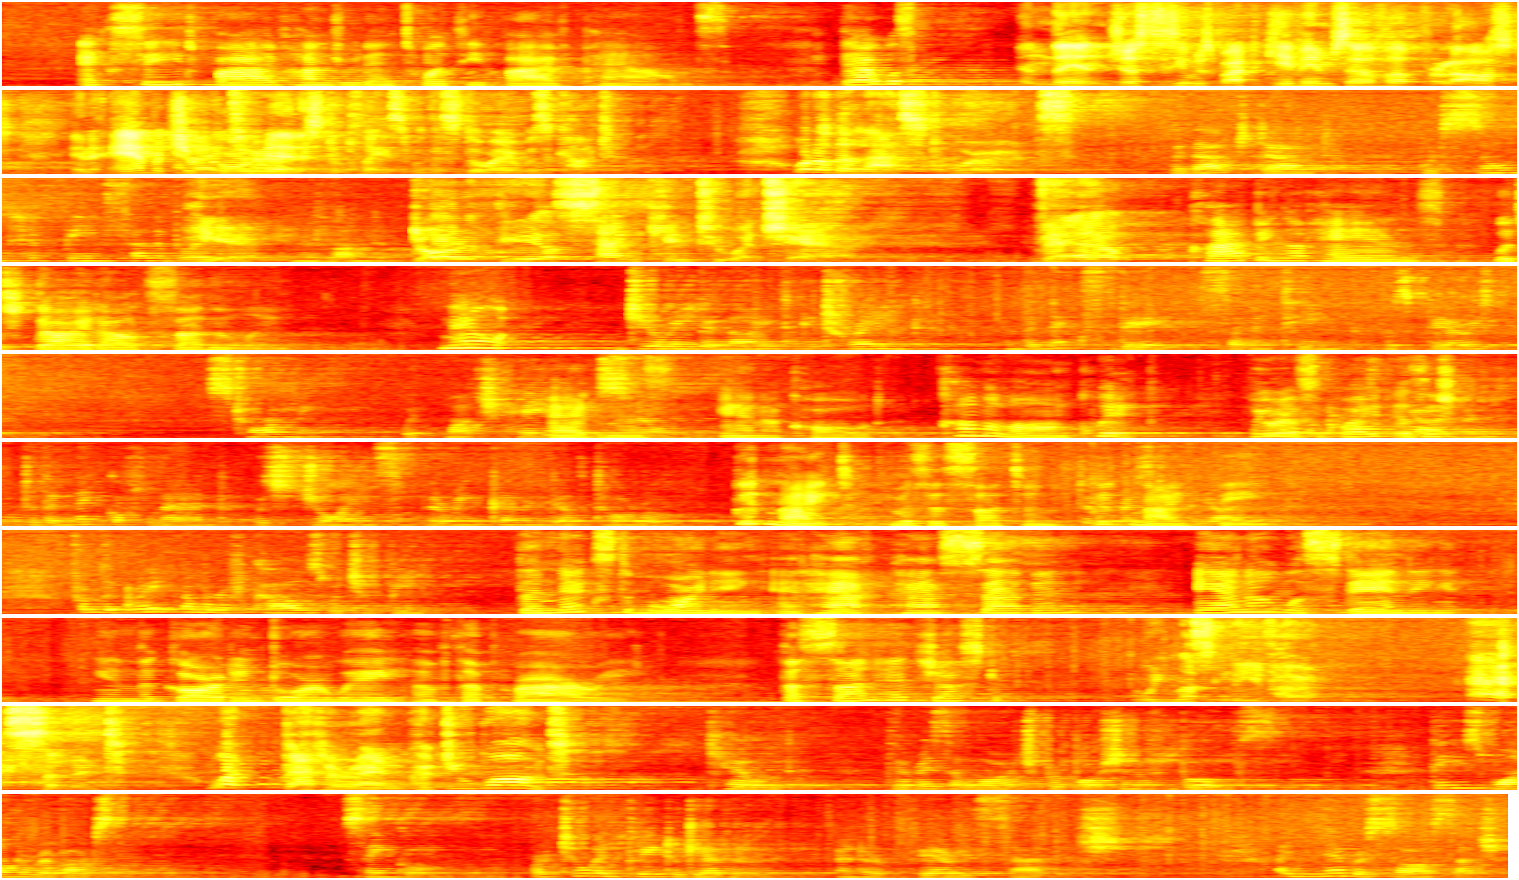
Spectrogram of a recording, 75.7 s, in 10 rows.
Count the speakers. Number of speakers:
4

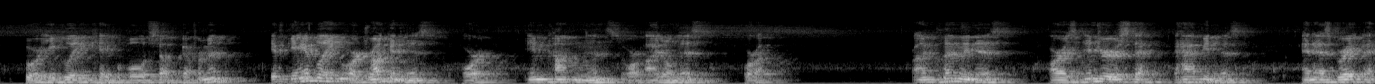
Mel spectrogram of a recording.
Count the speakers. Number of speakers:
1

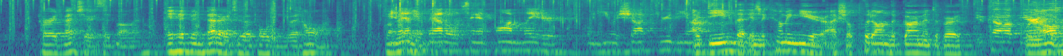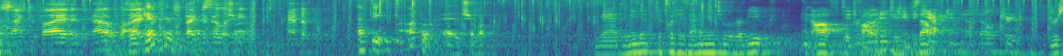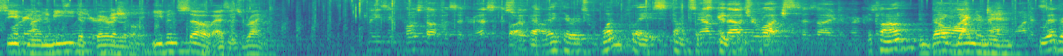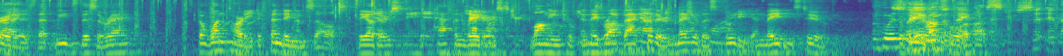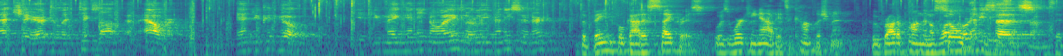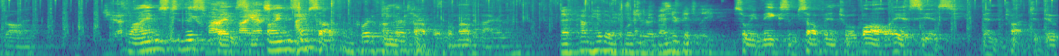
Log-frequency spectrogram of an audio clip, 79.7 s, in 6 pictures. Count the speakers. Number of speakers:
5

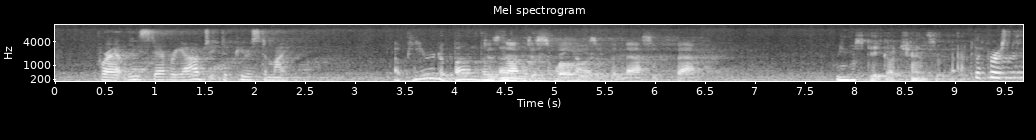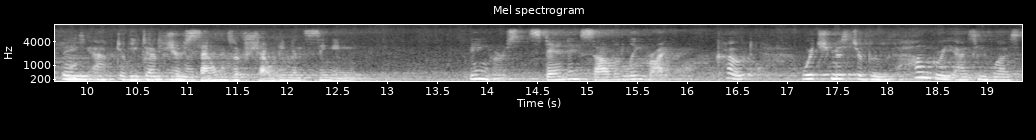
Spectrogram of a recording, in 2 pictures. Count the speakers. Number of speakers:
5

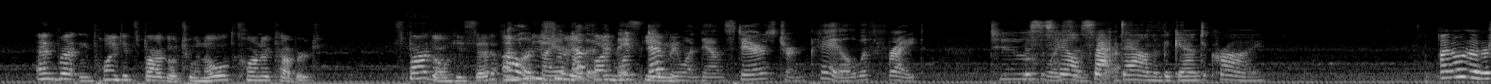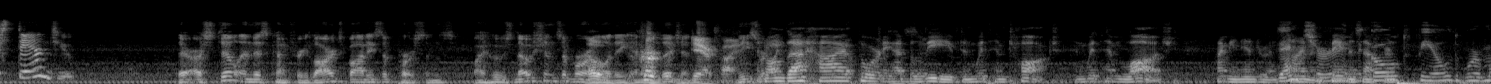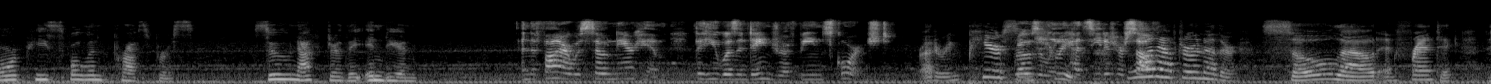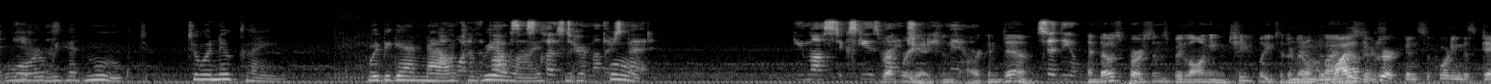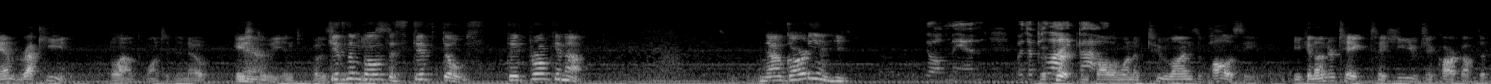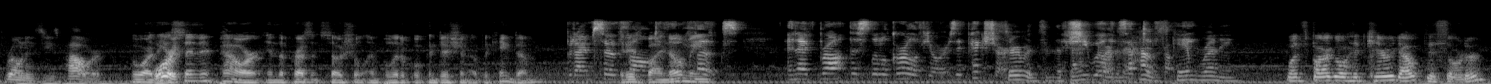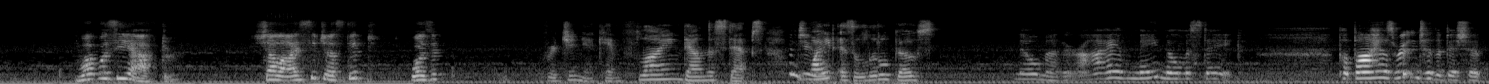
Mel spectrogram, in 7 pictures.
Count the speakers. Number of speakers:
8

